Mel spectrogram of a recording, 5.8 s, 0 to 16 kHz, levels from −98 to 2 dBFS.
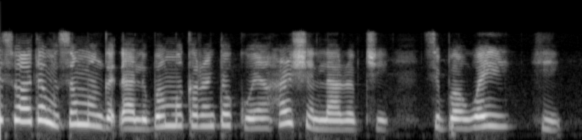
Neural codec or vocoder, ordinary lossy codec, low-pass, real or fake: none; Opus, 64 kbps; 7.2 kHz; real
